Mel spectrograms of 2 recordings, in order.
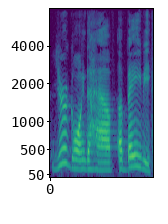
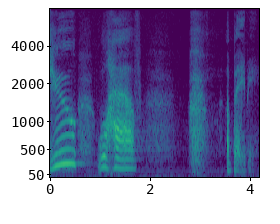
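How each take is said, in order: First: Said in the usual way. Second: Soft, unvoiced whisper of a promise; hushed. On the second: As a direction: drop to a near whisper, voice fading away.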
